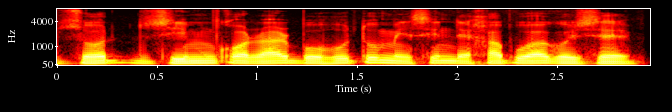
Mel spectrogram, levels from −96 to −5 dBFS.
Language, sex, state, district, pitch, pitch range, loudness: Assamese, male, Assam, Kamrup Metropolitan, 110 Hz, 110-115 Hz, -15 LUFS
